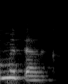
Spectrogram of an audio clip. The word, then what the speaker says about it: метелик: ненаголошений покличемо третє слово метелик метелик склад падає наголос падає на другий звук е на другий склад назвіть ненаголошені склади в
